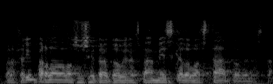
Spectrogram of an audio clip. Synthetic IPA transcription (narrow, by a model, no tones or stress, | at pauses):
pɾəfeɾimpaɾlaðələsusjət̪at̪owβenəst̪ameskəðəβəst̪at̪owβenəst̪a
